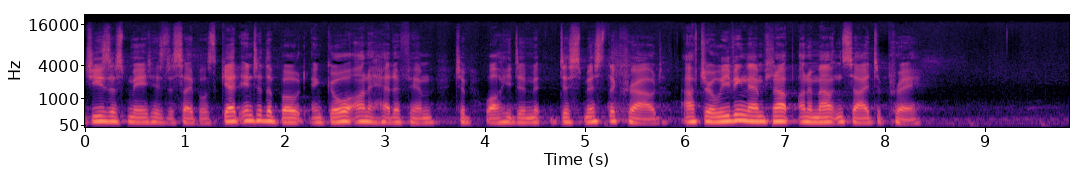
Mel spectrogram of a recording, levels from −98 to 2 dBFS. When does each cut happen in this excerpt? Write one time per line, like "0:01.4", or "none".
0:03.8
0:05.8
0:06.9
